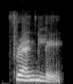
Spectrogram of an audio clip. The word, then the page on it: friendly: Indian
